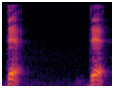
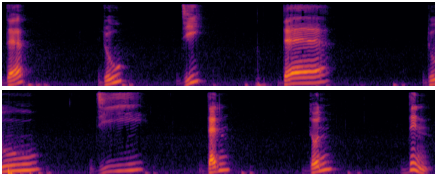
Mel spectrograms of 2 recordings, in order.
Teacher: se prononce au niveau de la pointe de la langue qui vient se fixer à l'avant du palais pour toucher légèrement les incisifs supérieurs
